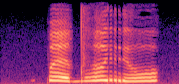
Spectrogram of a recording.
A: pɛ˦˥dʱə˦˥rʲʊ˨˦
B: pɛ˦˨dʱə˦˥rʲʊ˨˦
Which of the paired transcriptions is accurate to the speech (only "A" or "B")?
B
